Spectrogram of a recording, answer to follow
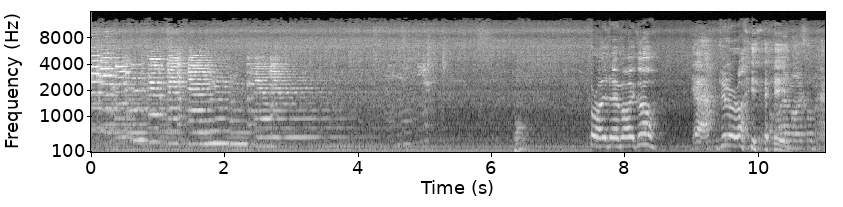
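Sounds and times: electric guitar through amplifier: 0.0s - 7.2s
steady low hum: 0.0s - 11.0s.

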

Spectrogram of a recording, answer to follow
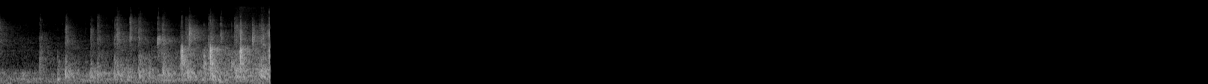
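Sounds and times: room background hubbub: 0.0s - 2.7s.

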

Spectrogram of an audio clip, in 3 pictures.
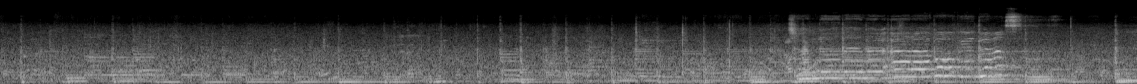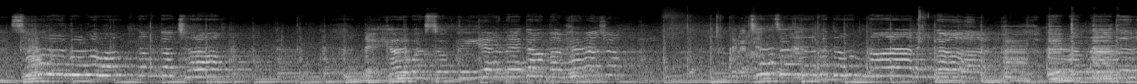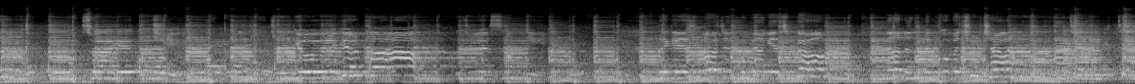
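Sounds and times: acoustic guitar strumming: 0.0s - 34.0s
person singing: 7.7s - 13.9s, 14.8s - 17.8s, 18.6s - 34.0s.

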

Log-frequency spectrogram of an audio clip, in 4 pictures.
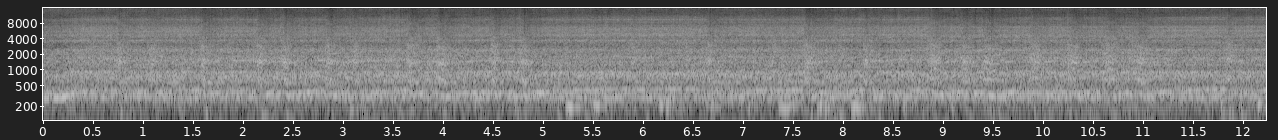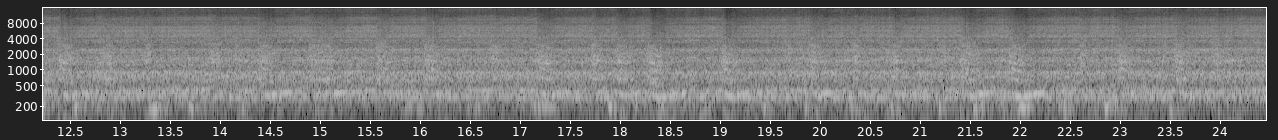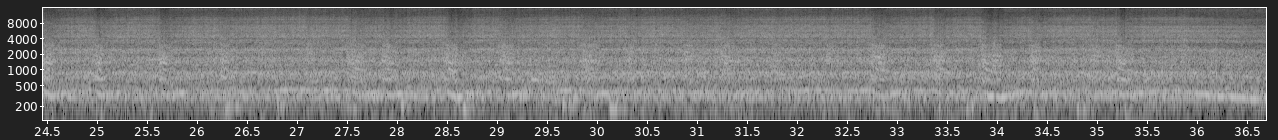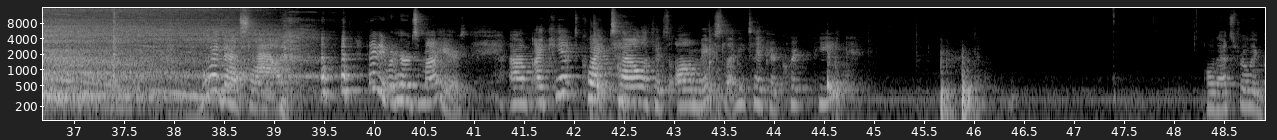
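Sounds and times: blender motor running: 0.0s - 39.6s.

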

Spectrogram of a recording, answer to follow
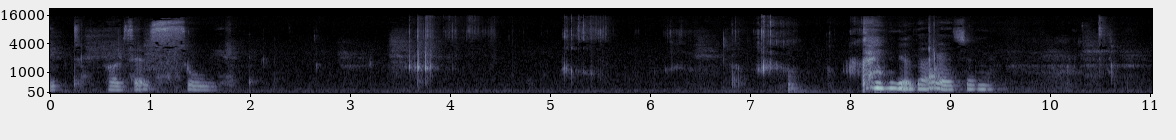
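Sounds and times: person chewing crunchy food: 3.5s - 4.5s, 5.1s - 8.2s.

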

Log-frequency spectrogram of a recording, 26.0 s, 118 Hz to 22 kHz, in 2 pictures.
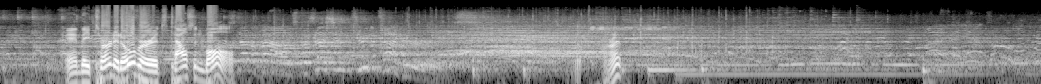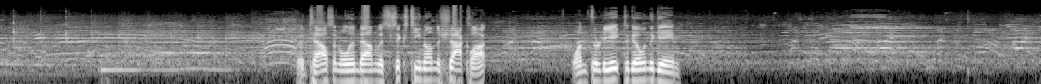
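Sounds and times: crowd murmur: 5.3s - 17.2s.

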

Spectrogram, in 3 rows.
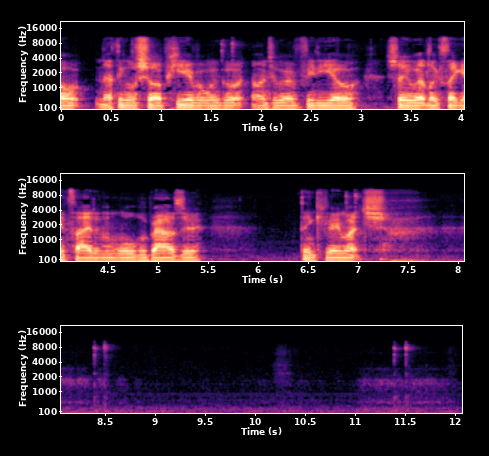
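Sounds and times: computer mouse clicks: 8.4s - 8.7s, 11.4s - 11.8s.

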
